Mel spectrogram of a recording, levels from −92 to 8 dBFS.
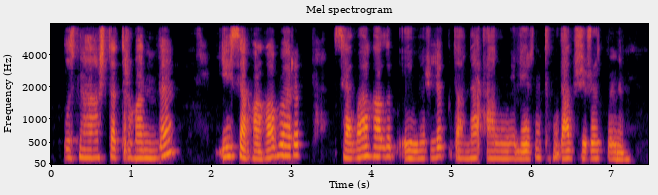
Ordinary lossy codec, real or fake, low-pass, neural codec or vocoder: none; fake; 7.2 kHz; codec, 16 kHz in and 24 kHz out, 1.1 kbps, FireRedTTS-2 codec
